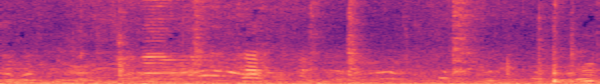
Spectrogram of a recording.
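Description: Indistinct voices over a steady low rumble of street noise, with a few light clicks.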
